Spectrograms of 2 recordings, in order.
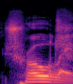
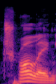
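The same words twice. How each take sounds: First: The first syllable sounds like 'troll'. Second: The first syllable sounds like 'trawl'. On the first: The speaker calls it right. "it's trolling" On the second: The speaker calls it wrong. "It's not trolling, ... You don't change the beginning"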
